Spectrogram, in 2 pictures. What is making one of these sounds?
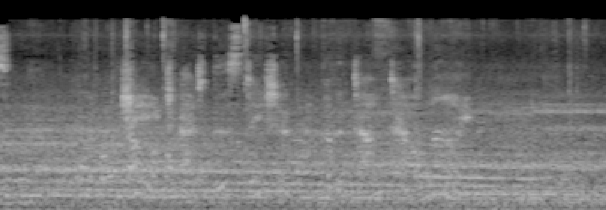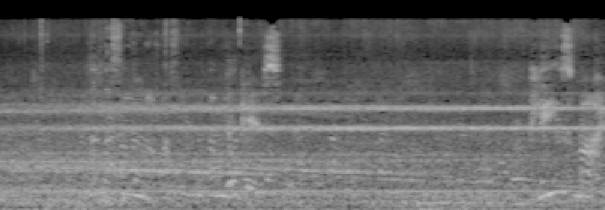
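Train brakes whine with a falling pitch as the train slows down.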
